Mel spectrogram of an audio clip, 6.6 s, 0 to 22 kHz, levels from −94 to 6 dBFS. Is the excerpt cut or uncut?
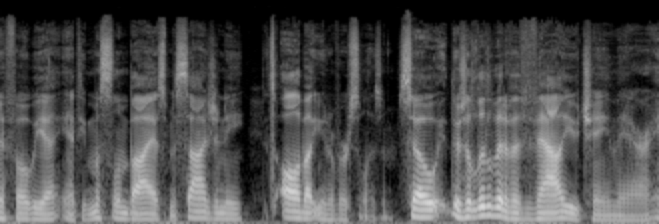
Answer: cut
